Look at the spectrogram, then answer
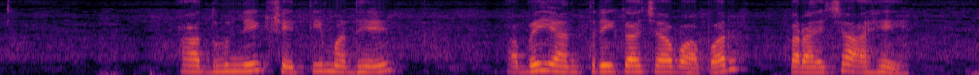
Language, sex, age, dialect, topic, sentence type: Marathi, female, 51-55, Northern Konkan, agriculture, statement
